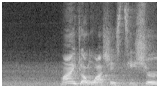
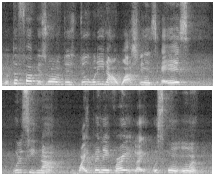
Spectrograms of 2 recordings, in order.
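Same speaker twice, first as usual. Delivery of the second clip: disgusted disbelief; 6 semitones higher than usual. Retold or imitated. Disgusted retold inner reaction.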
